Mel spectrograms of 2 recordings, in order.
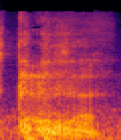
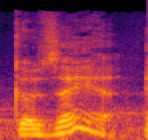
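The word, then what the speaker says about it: Gose: No, but it's an easy pronunciation. It's Goza. – If it's so easy, then why can't we get it right? Got to get this right, man, because if our listeners don't know how to say this beer, they're going to walk up to a bar and they're going to go, I want a Gozea, and see, they'll get the right beer.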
